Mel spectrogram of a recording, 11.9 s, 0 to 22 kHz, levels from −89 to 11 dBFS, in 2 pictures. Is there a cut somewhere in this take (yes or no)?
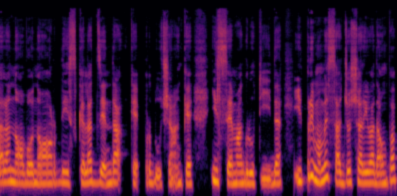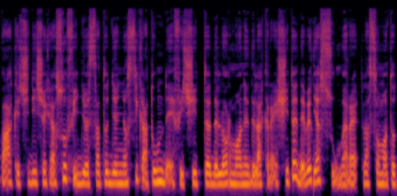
yes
